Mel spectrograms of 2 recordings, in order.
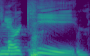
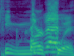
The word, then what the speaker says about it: marquis: already there guys it's marquee it's marquee it's not marquis that's like that's not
